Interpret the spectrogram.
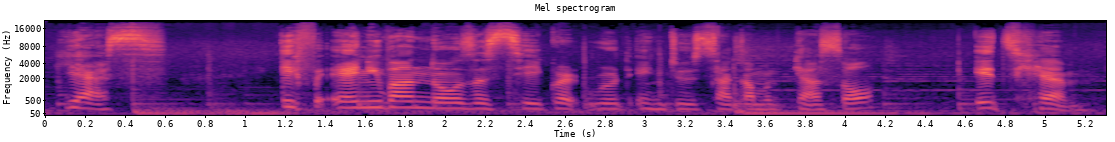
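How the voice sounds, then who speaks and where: An actress playing a composed, careful female advisor in a video game, measured and informative. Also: medium pitch, natural voice. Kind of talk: video game cutscene acting. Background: music.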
